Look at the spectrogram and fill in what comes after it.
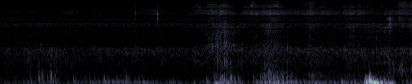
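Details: Kneading Bengal cat Shintaro gives a deep, low purr in swelling waves, ending with a short louder low grunt-like sound.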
